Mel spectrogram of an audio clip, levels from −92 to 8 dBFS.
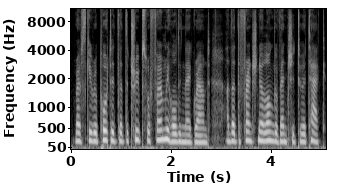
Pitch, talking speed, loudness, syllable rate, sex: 190 Hz, 225 wpm, -16 LUFS, 6.3 syllables/s, female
